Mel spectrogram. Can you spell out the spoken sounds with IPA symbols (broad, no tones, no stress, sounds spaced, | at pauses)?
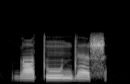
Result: ɡ ɑ t ũ n d ɛ ʂ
